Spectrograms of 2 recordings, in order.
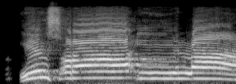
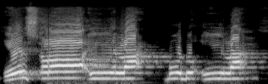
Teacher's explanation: ain itu mempunyai sifat bainiah rohwah wasidah putusnya tidak sempurna tertahannya tidak sempurna maka membacanya jangan diputuskan suaranya kebanyakan kalau tidak hati-hati pasti putus suaranya Berarti itu jadi hamzah.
